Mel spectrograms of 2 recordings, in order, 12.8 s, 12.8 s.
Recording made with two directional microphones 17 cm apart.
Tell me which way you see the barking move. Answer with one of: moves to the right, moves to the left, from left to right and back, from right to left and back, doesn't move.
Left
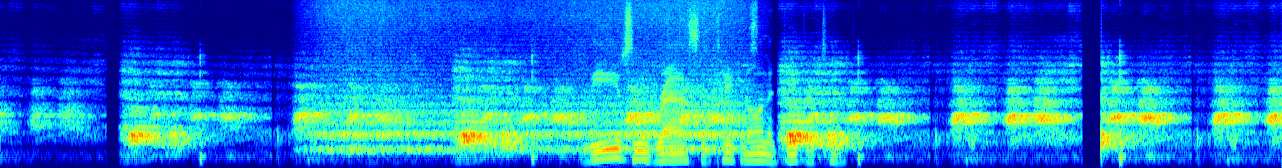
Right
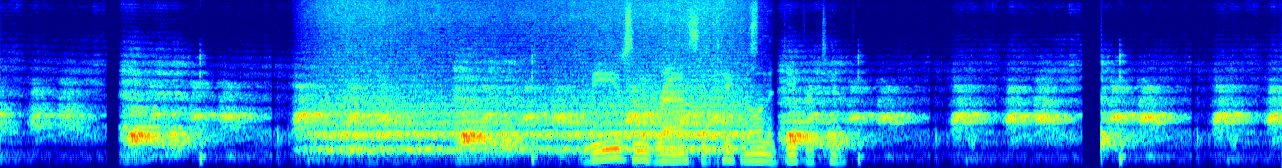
moves to the left.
